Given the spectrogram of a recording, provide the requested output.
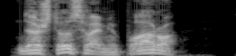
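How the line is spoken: Angry question. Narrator (Russian): сердито осведомился Джеб

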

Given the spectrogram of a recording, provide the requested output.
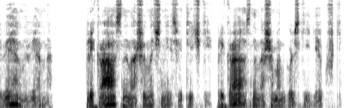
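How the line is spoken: Group whispering. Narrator (Russian): Все ханы шептали

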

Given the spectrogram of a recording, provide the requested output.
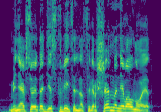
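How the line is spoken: Snapping retort. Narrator (Russian): огрызнулся Уорвик

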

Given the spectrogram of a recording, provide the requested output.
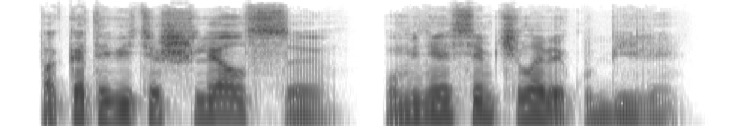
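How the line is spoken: Sad yet peaceable. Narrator (Russian): печально, но неожиданно миролюбиво сообщил Шибанов

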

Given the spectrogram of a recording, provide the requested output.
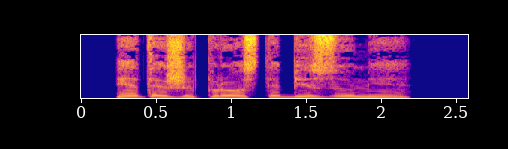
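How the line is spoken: Barely breathed out. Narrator (Russian): еле выдохнул Стилгар

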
